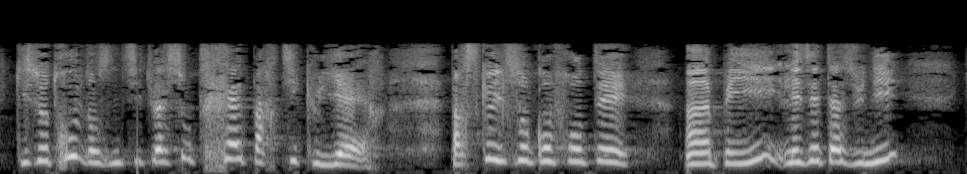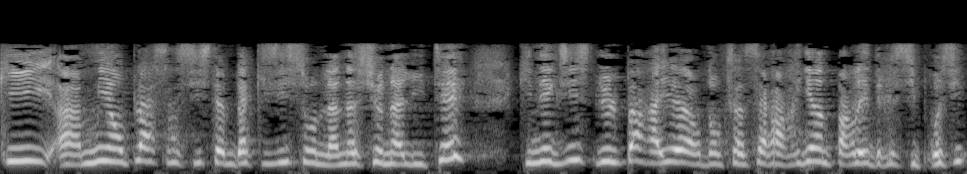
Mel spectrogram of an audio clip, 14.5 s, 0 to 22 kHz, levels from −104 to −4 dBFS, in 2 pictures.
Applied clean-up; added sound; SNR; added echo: none; none; none; none.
